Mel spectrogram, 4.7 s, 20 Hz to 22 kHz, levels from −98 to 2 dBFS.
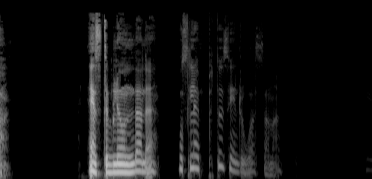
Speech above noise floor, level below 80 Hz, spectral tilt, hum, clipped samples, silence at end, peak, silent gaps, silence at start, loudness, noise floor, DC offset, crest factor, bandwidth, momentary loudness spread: over 59 dB; -68 dBFS; -5 dB/octave; none; under 0.1%; 1.75 s; -6 dBFS; 2.05-2.21 s; 0 s; -28 LUFS; under -90 dBFS; under 0.1%; 28 dB; 16 kHz; 23 LU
